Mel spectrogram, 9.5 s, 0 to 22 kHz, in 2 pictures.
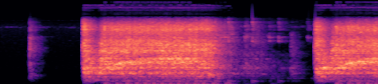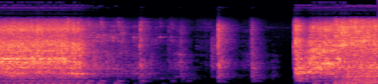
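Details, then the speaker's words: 1980 Sears Craftsman Indy 500 tractor, running again after the old solenoid was swapped and the battery replaced: it cranks, catches and runs in bursts with stumbles. Old fuel makes it smoke and run poorly, so a carburetor clean and fresh gas are planned. "well friends as you can see we got the tractor back to running it's running great it does have some old fuel in it so it's smoking a little bit it doesn't want to run real well"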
